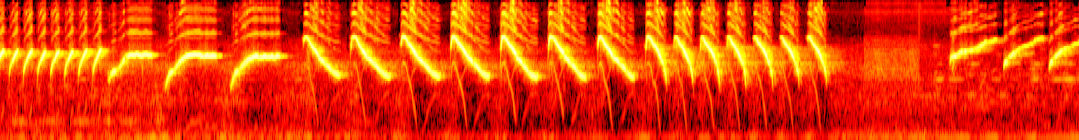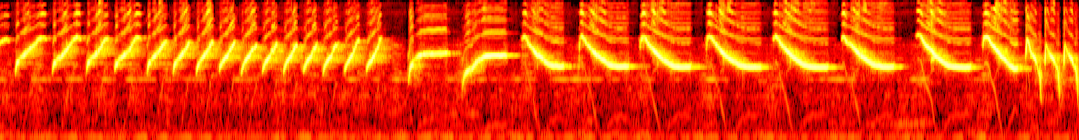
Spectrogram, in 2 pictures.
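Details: Canary song used as a lure to make other canaries sing: repeated sharp rising-then-falling whistled sweeps in long fast runs, a brief pause near the middle, then more sweeps and trills.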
